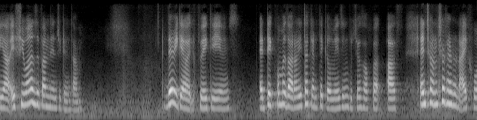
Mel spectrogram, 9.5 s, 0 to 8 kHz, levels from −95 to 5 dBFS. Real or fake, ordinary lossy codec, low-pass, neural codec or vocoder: fake; none; 7.2 kHz; codec, 24 kHz, 0.9 kbps, WavTokenizer, large speech release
